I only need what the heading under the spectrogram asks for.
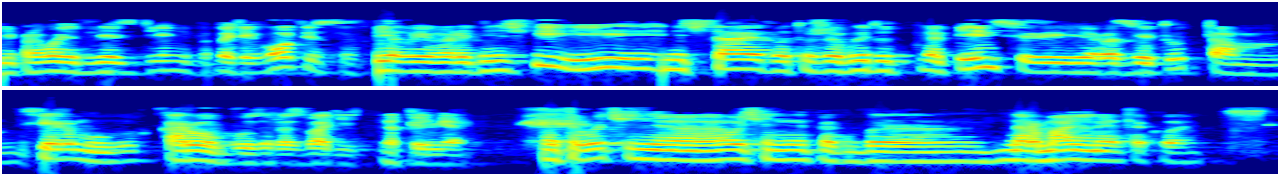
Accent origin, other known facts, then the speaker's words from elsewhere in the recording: Moldova; now in United States; Во-первых, если я говорю, что я из Молдавии, раньше люди думали, что это какие-то там острова мальдивские.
